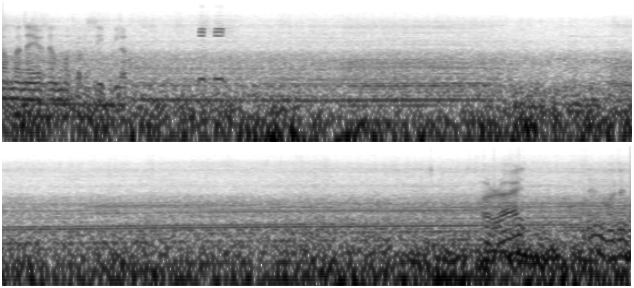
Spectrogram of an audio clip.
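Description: Big bike motorcycles riding on a road, a continuous loud engine drone with shifting revs and passing traffic, a voice talking over it throughout.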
